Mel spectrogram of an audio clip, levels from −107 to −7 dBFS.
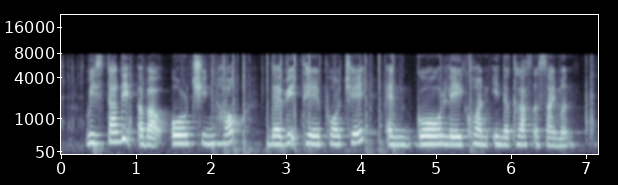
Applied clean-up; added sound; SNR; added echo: none; Typing; 19 dB; none.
